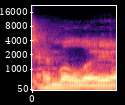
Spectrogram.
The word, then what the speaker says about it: Himalaya: region Himalaya region sorry I want to say it correctly it is Himalaya I've been corrected for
